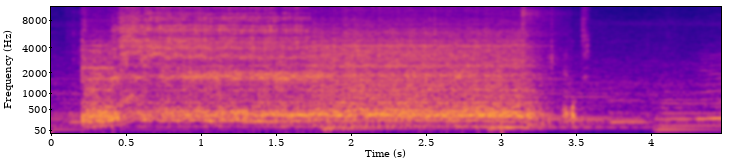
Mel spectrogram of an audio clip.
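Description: Countertop electric blender running, mixing burnt cheesecake batter of cream cheese, sugar, cream and eggs; it starts just after the beginning and is switched off about three seconds in.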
